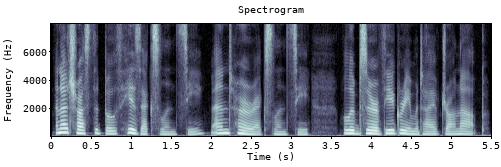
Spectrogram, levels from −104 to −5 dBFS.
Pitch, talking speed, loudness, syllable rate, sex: 195 Hz, 195 wpm, -20 LUFS, 5.7 syllables/s, female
